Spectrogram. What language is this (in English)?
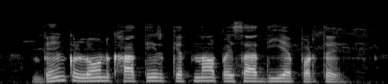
Maithili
